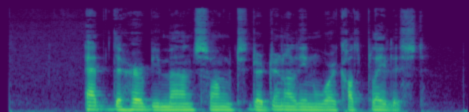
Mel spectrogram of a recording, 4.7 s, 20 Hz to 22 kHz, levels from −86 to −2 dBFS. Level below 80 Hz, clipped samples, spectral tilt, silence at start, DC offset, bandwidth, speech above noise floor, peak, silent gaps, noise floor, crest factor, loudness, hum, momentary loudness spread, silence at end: -52 dBFS; under 0.1%; -7 dB/octave; 0.1 s; under 0.1%; 16 kHz; 32 dB; -6 dBFS; none; -56 dBFS; 20 dB; -25 LUFS; none; 7 LU; 0.45 s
